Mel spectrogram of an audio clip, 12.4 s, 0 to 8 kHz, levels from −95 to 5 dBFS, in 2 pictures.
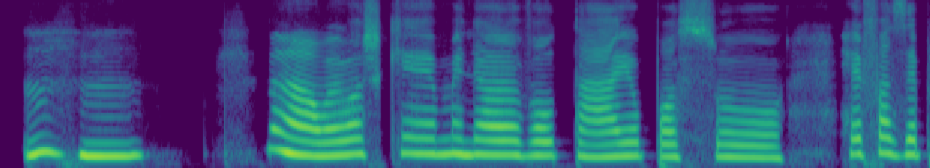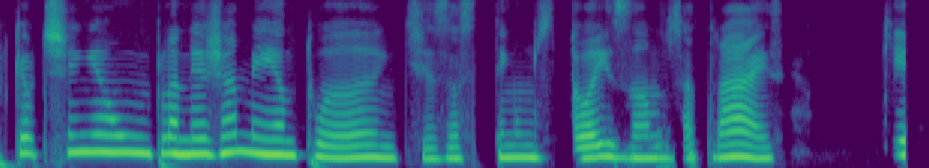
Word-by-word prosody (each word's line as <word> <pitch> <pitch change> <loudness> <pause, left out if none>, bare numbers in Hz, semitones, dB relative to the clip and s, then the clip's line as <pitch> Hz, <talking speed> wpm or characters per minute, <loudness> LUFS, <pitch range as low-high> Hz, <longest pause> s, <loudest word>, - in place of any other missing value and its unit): Uhum, 245 -4 +4 0.8
não 265 -9 +6
eu 250 +1 +4
acho 265 -2 -1
que 285 - -11
é 270 -1 +1
melhor 255 -1 +4
eu 245 - -1
voltar, 235 -2 0
eu 235 +1 0
posso 225 -1 -4 0.8
refazer, 265 -1 -1
porque 280 - -9
eu 275 - -4
tinha 300 +3 -2
um 295 -1 +1
planejamento 270 -2 +1
antes, 200 -2 -3
assim 195 -1 -7
tem 210 -1 -3
uns 210 -2 -4
2 200 +1 -1
anos 195 -1 -5
atrás, 210 -2 -2 0.7
que 255 - -9
eu - - 0
245 Hz, 125 wpm, -23 LUFS, 215-270 Hz, 0.8 s, não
